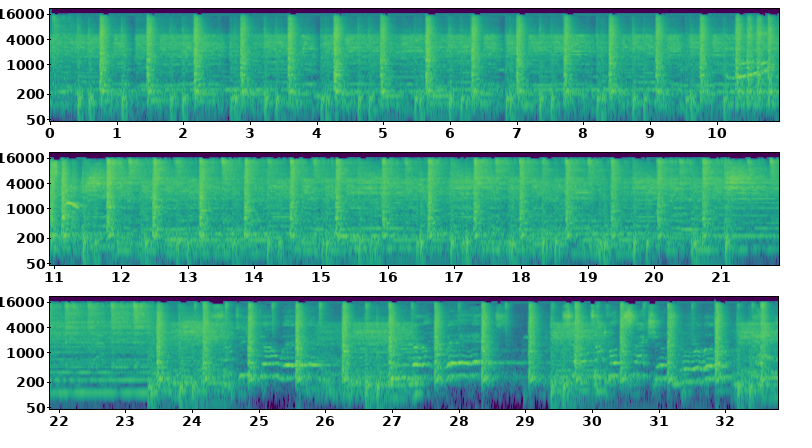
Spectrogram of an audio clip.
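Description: Live metal band playing: a drum kit pounding a steady beat under electric guitars and bass. About two-thirds of the way through the drums drop out for a couple of seconds, then return with heavy accented hits.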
